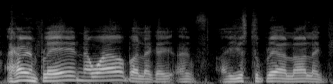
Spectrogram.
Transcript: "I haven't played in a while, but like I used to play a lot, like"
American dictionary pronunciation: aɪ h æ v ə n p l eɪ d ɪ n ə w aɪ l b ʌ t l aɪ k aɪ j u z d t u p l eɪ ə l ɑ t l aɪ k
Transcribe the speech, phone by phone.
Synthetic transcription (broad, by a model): aɪ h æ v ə n p l eɪ ɪ n ə w aɪ l b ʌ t l aɪ k aɪ j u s t u p l eɪ ə l ɑ t l aɪ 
